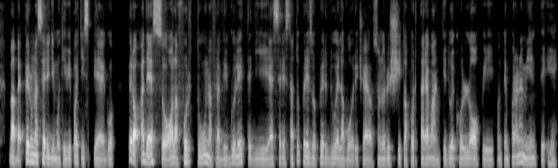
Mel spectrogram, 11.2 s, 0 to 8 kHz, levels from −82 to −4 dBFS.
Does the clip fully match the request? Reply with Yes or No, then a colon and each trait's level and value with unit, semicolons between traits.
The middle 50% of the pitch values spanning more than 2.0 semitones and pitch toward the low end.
Yes: average, 2.8 semitones; very low, 95 Hz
